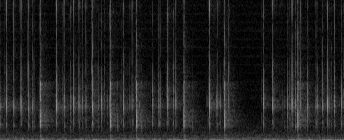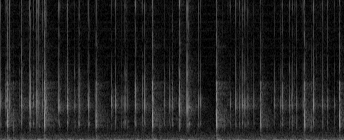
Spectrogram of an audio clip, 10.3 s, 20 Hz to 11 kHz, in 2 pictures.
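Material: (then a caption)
Aluminum, plastic. Fingertips type continuously on a small 60% Frog mini mechanical keyboard with a purple aluminum case and cream and purple plastic keycaps, resting on a desk mat. Rapid, bright, clacky key presses run throughout, each one short with almost no ring, broken by brief pauses.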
